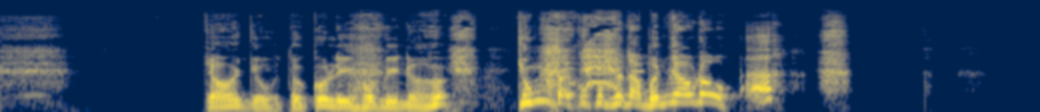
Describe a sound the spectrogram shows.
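A man speaks forcefully up close.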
